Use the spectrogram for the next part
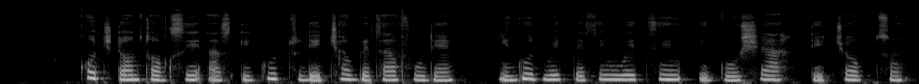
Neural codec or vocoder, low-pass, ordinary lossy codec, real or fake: vocoder, 48 kHz, 128 mel bands, Vocos; 14.4 kHz; MP3, 64 kbps; fake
